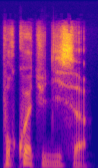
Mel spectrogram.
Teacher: structure simple, sujet-verbe et intonation montante.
